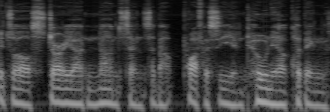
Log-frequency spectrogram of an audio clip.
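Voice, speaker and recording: Putting on a character voice, a man rumbles at a very deep, low pitch and a fairly slow pace. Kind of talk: comic monologue. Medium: audio drama. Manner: talkative, scornful, grumbling, with a soldier's pride; haughty, disdainful exclamations.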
